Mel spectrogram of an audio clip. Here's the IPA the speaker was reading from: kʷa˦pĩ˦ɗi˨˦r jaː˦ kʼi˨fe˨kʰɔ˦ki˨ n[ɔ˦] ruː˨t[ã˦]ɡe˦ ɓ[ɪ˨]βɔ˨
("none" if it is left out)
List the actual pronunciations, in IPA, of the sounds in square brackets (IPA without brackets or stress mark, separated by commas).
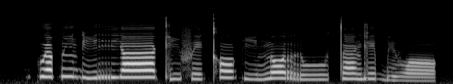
ɔ˦, ã˦, ɪ˨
